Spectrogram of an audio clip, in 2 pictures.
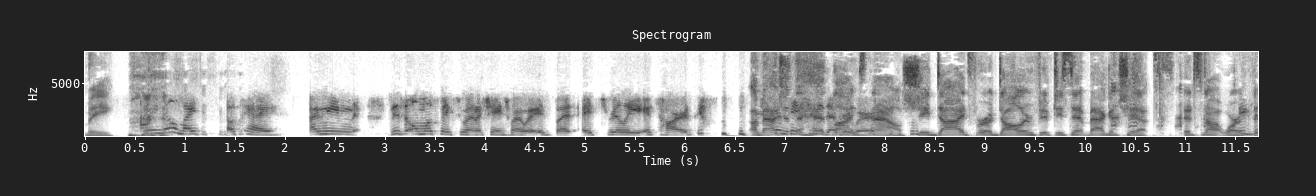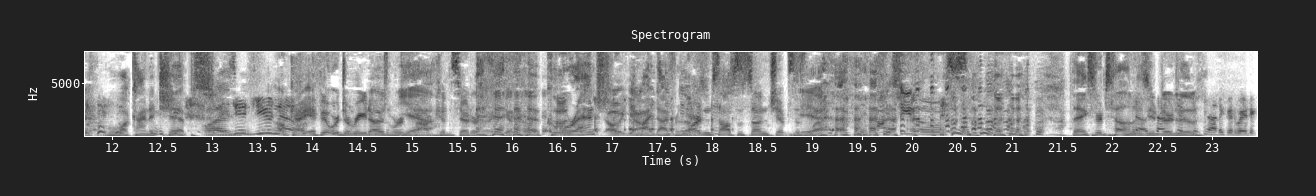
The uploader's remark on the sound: There is a woman on the phone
